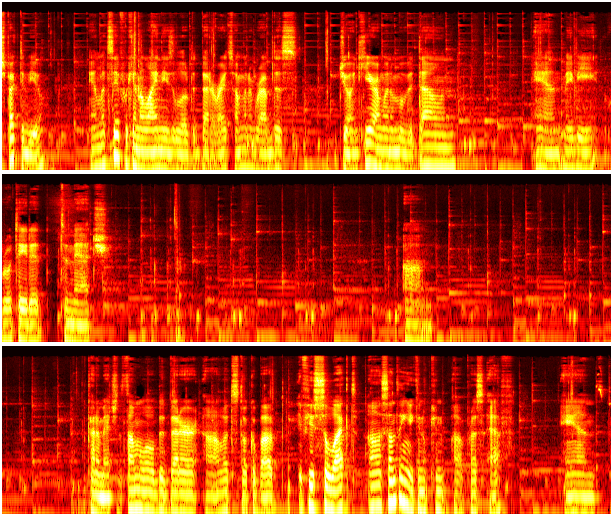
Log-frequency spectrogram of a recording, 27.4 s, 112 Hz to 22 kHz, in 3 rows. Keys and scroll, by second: 0.6 alt+space, 24.4 f.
